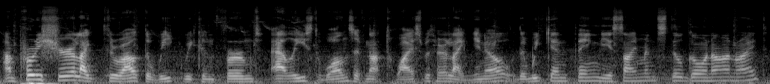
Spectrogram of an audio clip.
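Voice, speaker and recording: A woman doing a game playthrough, reading aloud and commenting with expressive, dramatic reactions. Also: low voice, normal speed, few pauses, slight background noise. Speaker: let's play streamer. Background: game music.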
